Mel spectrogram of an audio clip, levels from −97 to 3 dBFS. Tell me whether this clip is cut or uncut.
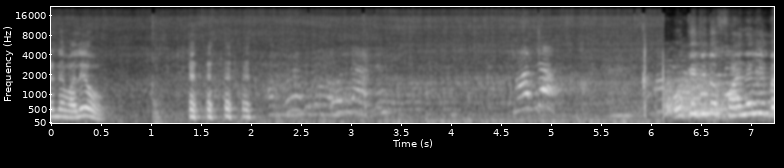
uncut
